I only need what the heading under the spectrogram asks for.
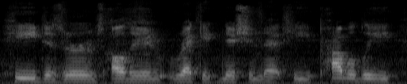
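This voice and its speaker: A man co-hosting a casual podcast, loud-voiced and rambling, with lots of fillers and restarts. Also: mid-range voice, little pitch movement, measured pace, echoey room, slight background noise, poor audio. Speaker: podcast co-host.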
